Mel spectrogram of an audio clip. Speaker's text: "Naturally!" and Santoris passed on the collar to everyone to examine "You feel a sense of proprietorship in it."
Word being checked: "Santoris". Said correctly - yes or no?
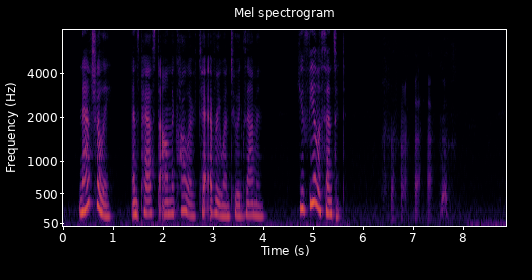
no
